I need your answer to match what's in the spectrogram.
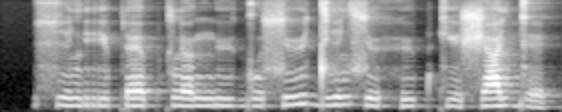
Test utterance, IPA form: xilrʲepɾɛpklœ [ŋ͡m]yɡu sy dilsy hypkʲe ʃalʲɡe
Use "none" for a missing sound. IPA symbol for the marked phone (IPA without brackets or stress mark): ŋ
